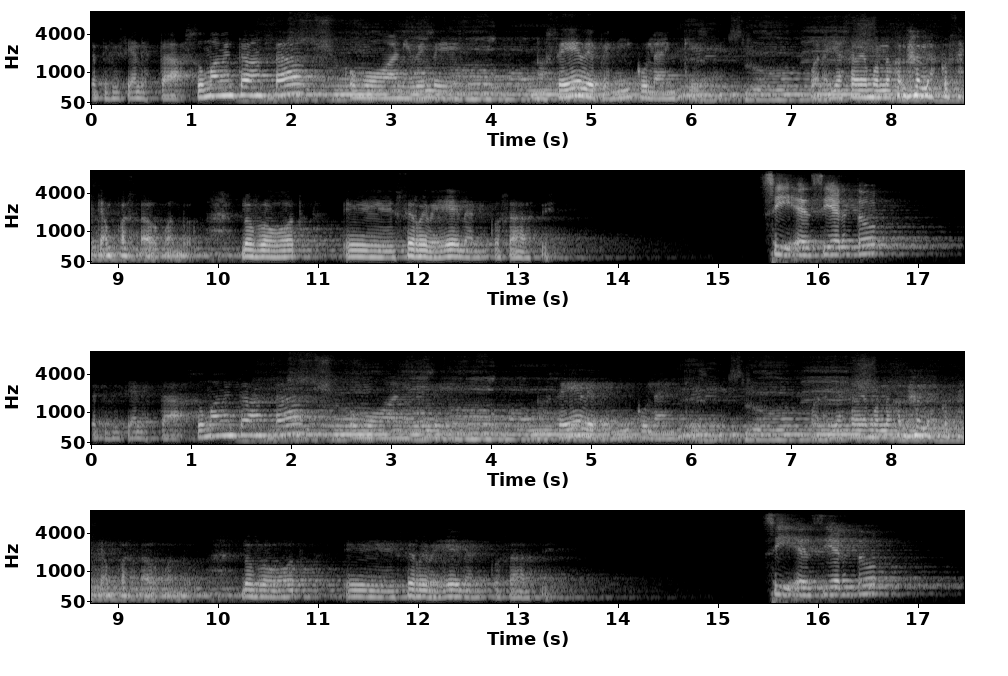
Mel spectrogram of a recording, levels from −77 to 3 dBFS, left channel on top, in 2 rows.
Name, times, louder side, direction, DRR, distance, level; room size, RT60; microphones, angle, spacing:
voice 1, 0.0-3.8 4.4-6.4 7.2-10.8 11.2-13.3, left 5 dB, 85° left, 5 dB, 0.5 m, -24 dB
Singing / Musical instrument, 1.4-11.5, equal, ahead, 0.3 m, -29 dB
voice 2, 15.5-16.6, left 2 dB, 65° left, 6 dB, 0.9 m, -26 dB
15.5 x 12.0 x 6.4 m, 2.4 s
head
